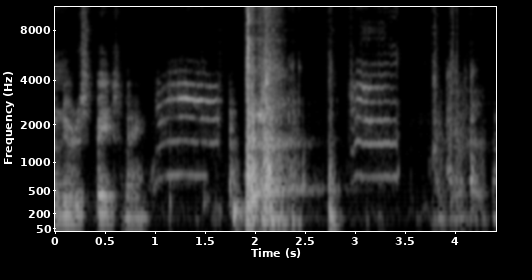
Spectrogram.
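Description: Kittens meow loudly close by.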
